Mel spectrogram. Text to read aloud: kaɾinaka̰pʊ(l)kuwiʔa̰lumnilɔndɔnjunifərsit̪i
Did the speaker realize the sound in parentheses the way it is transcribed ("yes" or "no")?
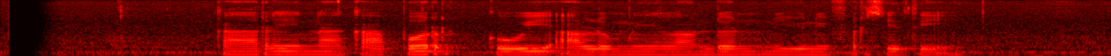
no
